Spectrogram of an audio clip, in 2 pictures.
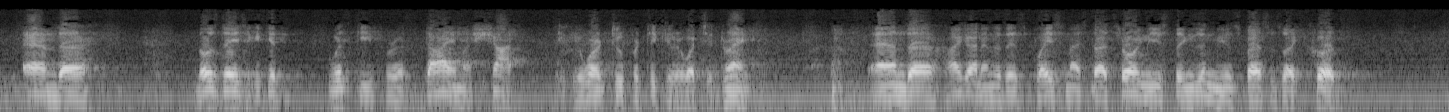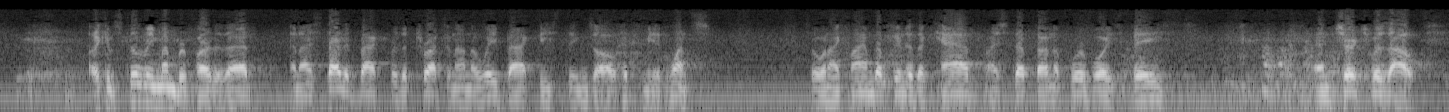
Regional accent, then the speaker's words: Florida, United States; I'm from Florida, I'm not one orange, tomato juice this was.

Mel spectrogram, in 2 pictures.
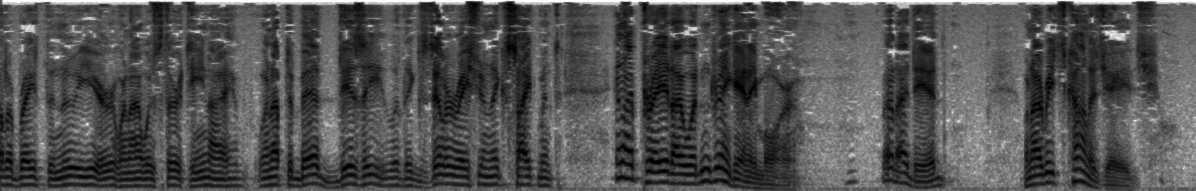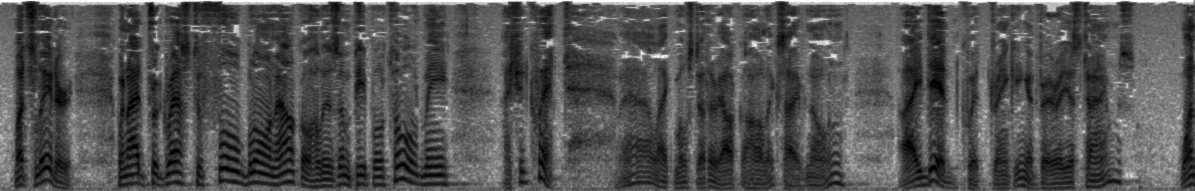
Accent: Kansas, United States; born or raised there

